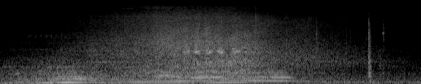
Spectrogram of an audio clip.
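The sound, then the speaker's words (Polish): Car engine accelerating to overtake at 90 km/h, a steady droning roar mixed with road noise that eases after about three seconds, followed by a brief click. “Wyprzedzamy jadąc 90. No to jazda.”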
